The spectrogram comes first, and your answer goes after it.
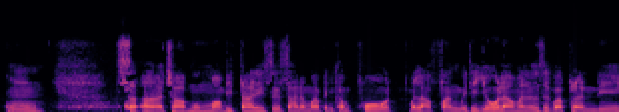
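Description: A man's voice: quick pace, dry recording. A man hosting an internet radio show, chatting politely and easygoingly as he reads out and answers listener messages. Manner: easygoing and polite, chatty, soft-spoken asides. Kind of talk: casual radio chat reading listener messages. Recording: dull, boxy low-bitrate internet radio stream.

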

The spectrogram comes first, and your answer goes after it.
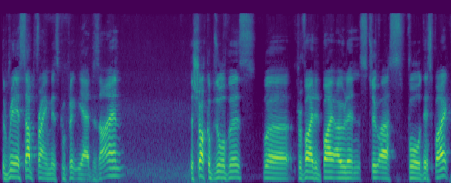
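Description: A man's voice: medium pitch, takes it slowly. A man in his thirties, a custom motorcycle builder, talking casually and animatedly outdoors by a garage door on a lapel mic. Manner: animated, explains with hand gestures. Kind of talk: casual show-and-tell.

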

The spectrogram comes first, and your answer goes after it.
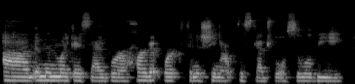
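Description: A woman's voice: on the low side, level tone, fast talker. A woman hosting an online community meetup, presenting informally and upbeat over a video call. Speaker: developer marketing presenter, call host. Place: indoors, remote video call.

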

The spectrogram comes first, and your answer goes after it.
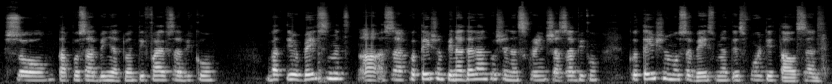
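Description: Filipina vlogger, woman, Filipino accent, mid-pitched, casual Taglish storytelling, emphatic. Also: a little fast, poor audio. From Philippines. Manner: mixes Tagalog and English, retelling conversations; grows animated and emphatic.

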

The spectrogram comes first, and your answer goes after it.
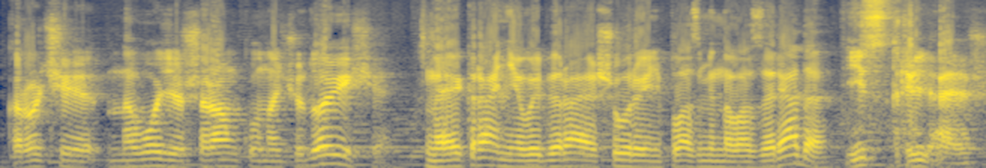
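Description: Young man, medium pitch, scripted skit. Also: fairly even intonation, moderate pace, fairly bright tone. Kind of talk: scripted dialogue in a comic skit. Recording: music behind the voice.

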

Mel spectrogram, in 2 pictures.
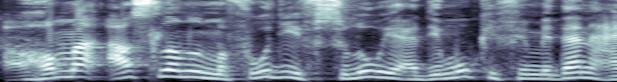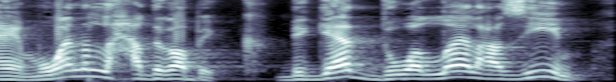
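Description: A man's voice: fairly high pitch, lively intonation, quick pace, breathy edge. A man with an Egyptian Arabic accent voicing a snobbish upper-class mother who is haughty, scolding and drops English words into her talk. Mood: indignant.

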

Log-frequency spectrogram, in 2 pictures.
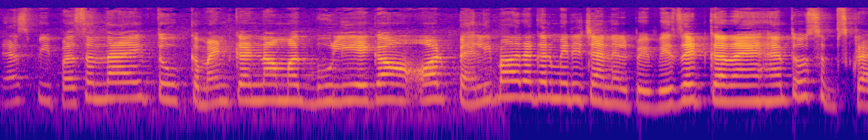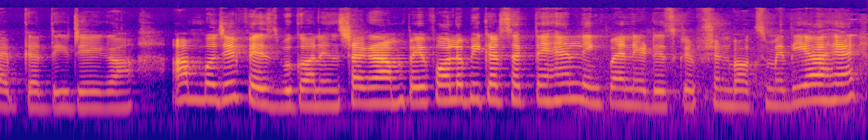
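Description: Bright-voiced woman narrating a recipe. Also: high voice, normal speed, hardly any pauses, a little hiss or hum. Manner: clear step-by-step instructive. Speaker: cooking channel host.

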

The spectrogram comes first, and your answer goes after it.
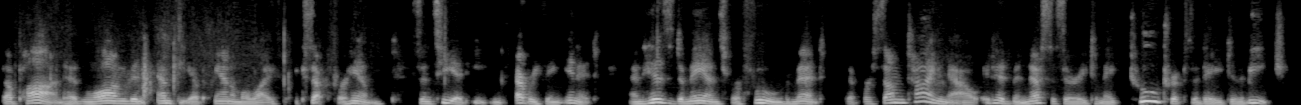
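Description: A woman reading a children's book aloud in a gentle, expressive way. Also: deep voice, moderate pace, creaky, breathy edge. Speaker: storyteller.

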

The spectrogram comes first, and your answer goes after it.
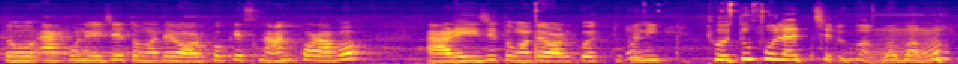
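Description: A woman's voice: sits high, steady tone, fast talker, fairly bright tone. A young woman narrating a casual home vlog, chatting straight to her viewers and cooing baby talk to her son. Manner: chatty, addresses viewers directly. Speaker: vlogger. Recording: noisy home ambience.

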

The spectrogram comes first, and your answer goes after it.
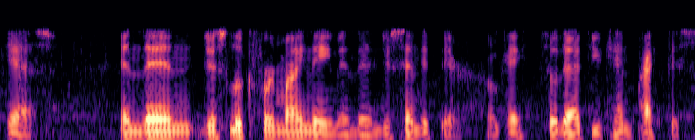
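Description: A man's voice: fairly low pitch, steady tone, a little slow, clear, resonant tone. A man in his thirties teaching an English lesson over a call, patient and encouraging, laughing often. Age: 30s. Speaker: English tutor. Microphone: video call. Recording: tinny phone-like line.

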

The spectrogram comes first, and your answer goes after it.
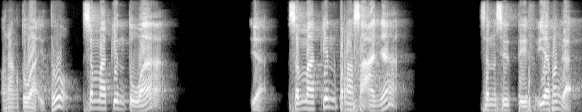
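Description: Lively man giving a casual religious talk. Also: fairly high pitch, slow, long pauses, poor audio. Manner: lively, asks the audience questions and jokes. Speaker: religious teacher. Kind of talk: casual Islamic study talk. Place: study hall with an audience.

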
